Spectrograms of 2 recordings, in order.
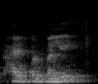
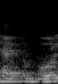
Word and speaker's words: hyperbole: Figure of speech में आज हम पढ़ेंगे हाइपरबली। और पहली बात तो ये प्रोनाउंसिएशन ठीक कर लेना, ये हाइपरबोल नहीं हाइपरबली है।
